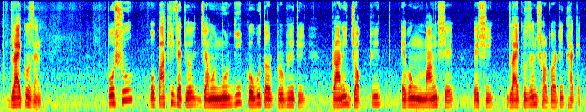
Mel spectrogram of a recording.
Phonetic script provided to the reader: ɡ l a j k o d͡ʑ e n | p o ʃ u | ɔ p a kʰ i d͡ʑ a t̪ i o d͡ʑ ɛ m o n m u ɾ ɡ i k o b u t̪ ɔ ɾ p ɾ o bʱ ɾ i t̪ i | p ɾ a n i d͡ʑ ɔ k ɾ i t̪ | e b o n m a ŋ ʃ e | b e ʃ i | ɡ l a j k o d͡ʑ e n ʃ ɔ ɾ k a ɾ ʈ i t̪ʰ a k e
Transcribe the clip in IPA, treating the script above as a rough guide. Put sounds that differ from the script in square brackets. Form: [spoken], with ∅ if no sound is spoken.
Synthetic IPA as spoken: ɡ l a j k o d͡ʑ e n | p o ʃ u | [o] p a kʰ i d͡ʑ a t̪ i o d͡ʑ ɛ m o n m u ɾ ɡ i k o b u t̪ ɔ ɾ p ɾ o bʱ ɾ i t̪ i | p ɾ a n i d͡ʑ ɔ k ɾ i t̪ | e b o [ŋ] m a ŋ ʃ e | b e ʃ i | ɡ l a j k o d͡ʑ e n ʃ ɔ ɾ k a ɾ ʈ i t̪ʰ a k e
